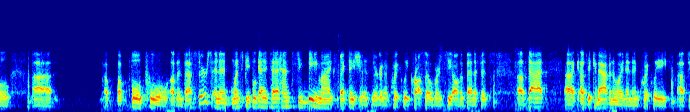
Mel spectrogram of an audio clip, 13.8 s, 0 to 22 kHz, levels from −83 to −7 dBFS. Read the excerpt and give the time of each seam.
none

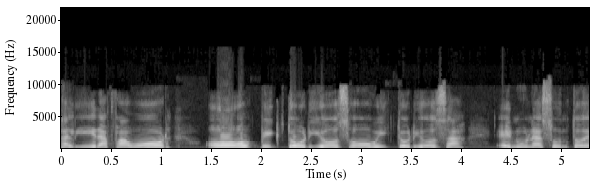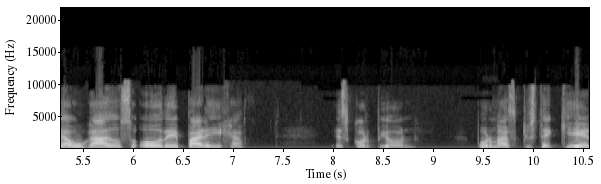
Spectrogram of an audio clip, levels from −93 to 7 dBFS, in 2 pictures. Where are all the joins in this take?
none

